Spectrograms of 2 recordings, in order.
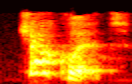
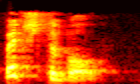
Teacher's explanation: when it's not stressed it's not even schwa we just lose that syllable completely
